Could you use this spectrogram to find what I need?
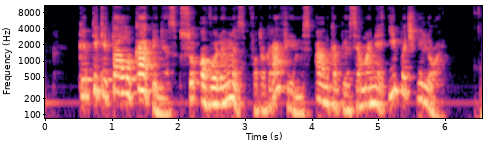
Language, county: Lithuanian, Šiauliai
